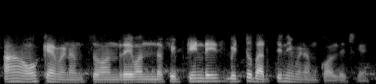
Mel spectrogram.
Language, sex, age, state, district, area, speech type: Kannada, male, 18-30, Karnataka, Kodagu, rural, conversation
